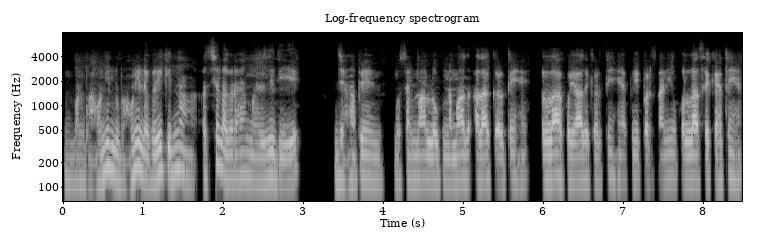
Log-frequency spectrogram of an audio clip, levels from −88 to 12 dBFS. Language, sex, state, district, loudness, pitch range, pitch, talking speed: Hindi, male, Bihar, Gopalganj, -19 LUFS, 120-130 Hz, 125 Hz, 190 wpm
